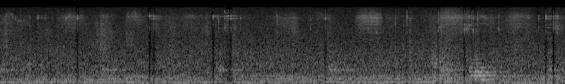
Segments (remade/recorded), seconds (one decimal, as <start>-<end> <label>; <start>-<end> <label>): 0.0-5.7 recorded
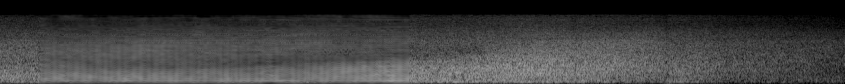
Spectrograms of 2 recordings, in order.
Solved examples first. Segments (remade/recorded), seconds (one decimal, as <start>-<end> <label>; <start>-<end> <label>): 0.0-0.4 recorded; 0.4-4.1 remade; 4.1-8.5 recorded

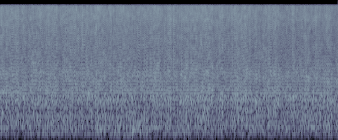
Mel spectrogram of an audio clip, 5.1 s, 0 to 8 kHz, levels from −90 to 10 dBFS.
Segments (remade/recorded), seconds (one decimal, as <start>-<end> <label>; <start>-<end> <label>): 0.0-5.1 remade

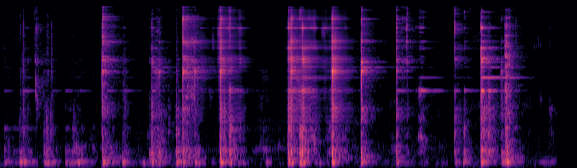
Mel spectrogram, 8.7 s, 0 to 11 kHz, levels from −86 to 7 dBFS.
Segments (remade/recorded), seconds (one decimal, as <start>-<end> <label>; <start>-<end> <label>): 0.0-3.0 recorded; 3.0-5.3 remade; 5.3-8.7 recorded

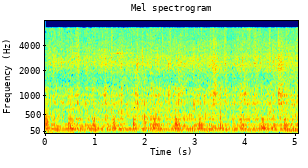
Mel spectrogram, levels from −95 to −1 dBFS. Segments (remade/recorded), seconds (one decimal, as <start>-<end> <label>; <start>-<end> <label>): 0.0-1.0 remade; 1.0-5.1 recorded

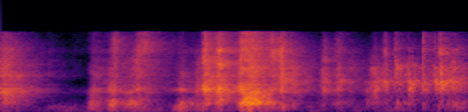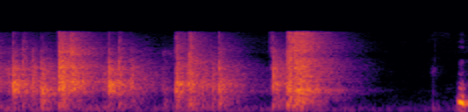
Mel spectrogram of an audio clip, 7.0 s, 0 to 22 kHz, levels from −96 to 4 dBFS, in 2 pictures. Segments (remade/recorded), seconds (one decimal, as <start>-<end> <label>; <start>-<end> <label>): 0.0-2.9 remade; 2.9-7.0 recorded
